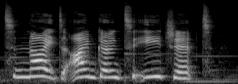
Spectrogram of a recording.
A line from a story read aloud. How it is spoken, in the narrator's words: he cried, but nobody heard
